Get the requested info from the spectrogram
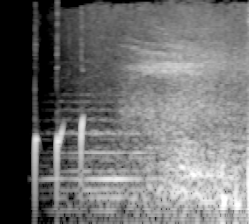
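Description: Animated logo intro sound effects: three quick bloops rising in pitch, about a quarter second apart, then a swelling whoosh with a held low tone building toward the end.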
